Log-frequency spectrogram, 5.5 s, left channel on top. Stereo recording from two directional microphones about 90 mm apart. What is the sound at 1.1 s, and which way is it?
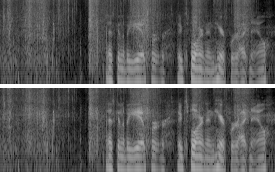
Walk, 10° left (ahead or behind).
